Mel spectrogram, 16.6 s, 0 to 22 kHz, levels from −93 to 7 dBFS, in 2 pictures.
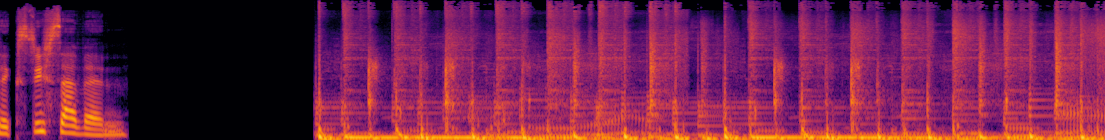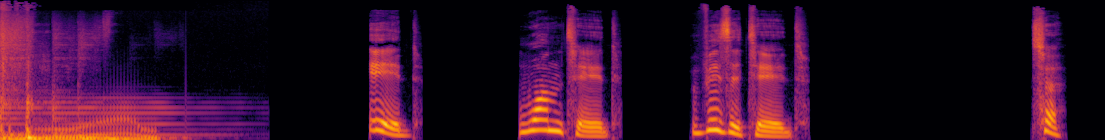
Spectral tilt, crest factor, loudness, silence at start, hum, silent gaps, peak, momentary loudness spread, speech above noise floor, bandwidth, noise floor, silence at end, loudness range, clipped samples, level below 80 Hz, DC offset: -5 dB/octave; 16 dB; -17 LUFS; 0 s; none; none; 0 dBFS; 11 LU; over 75 dB; over 20 kHz; under -90 dBFS; 0.35 s; 4 LU; under 0.1%; -22 dBFS; under 0.1%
